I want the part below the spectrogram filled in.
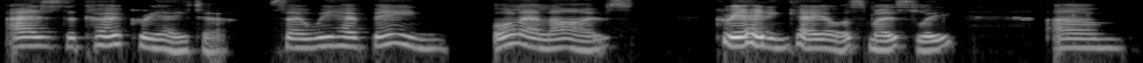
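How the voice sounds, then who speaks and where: Female spiritual reader and teacher, unhurried and reflective, mid pitch, close dry sound. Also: fairly bright tone, dry recording, dull audio. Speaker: spiritual study teacher reading aloud and commenting. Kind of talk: reflective spiritual reading with informal commentary.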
